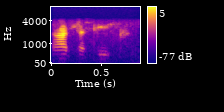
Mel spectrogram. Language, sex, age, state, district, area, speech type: Maithili, female, 18-30, Bihar, Purnia, rural, conversation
